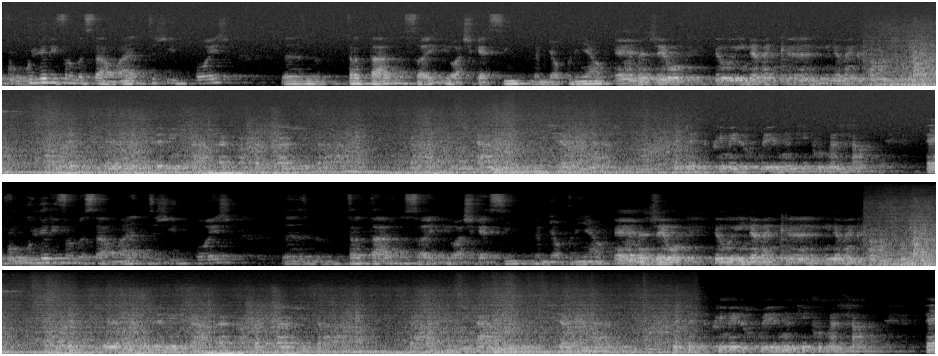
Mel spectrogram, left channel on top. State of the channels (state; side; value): noise; left; hiss, 15 dB below the sound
